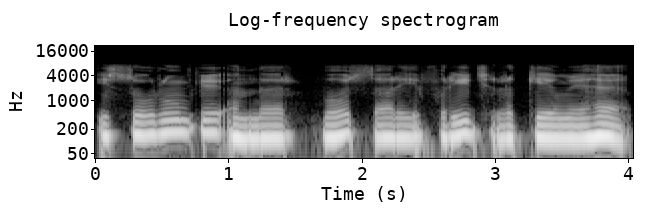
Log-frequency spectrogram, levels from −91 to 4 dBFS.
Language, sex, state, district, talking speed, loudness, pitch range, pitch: Hindi, male, Uttar Pradesh, Saharanpur, 135 wpm, -14 LUFS, 125-145 Hz, 130 Hz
